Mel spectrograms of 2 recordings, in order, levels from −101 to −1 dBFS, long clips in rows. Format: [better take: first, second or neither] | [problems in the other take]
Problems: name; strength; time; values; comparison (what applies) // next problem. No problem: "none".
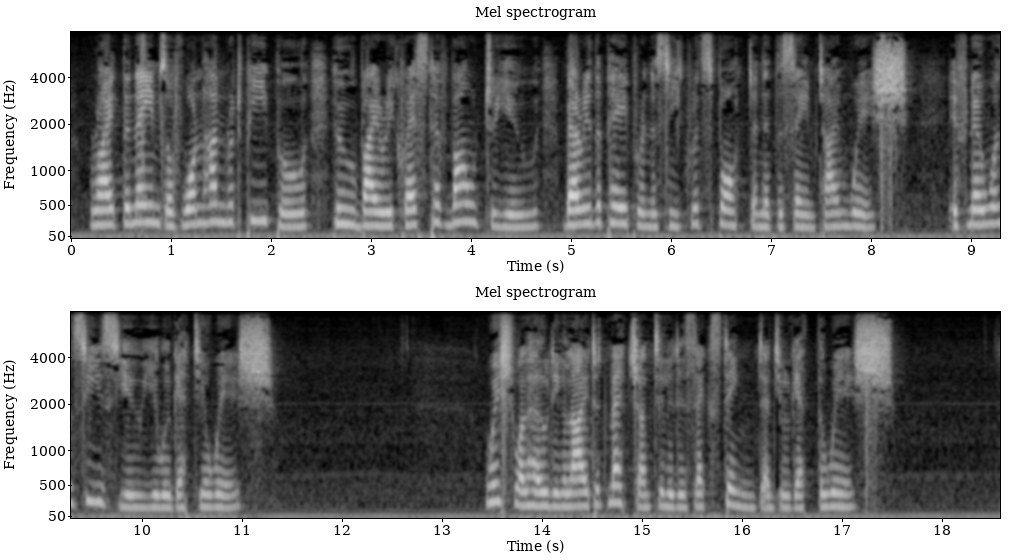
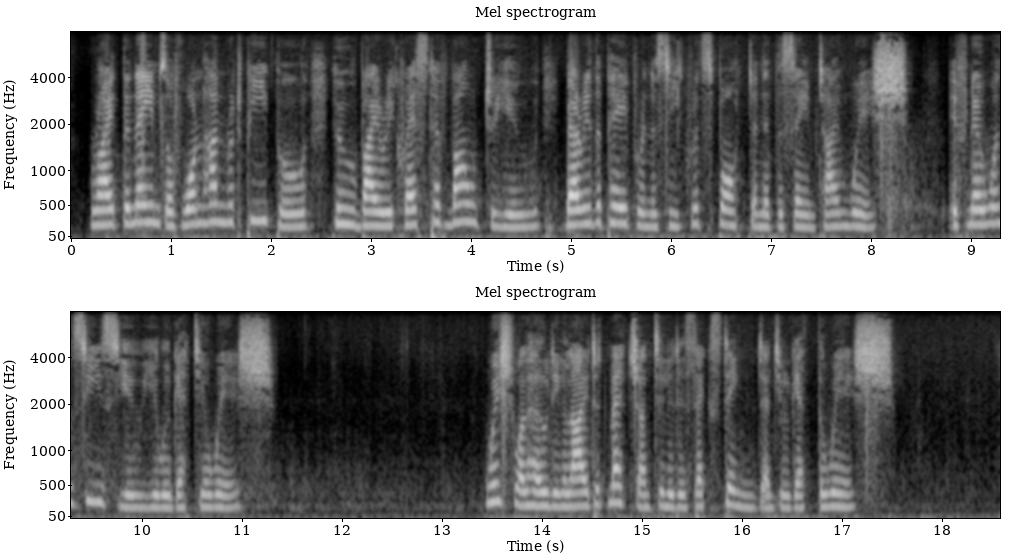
first | noise reduction (neural separator model SepFormer DNS4)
